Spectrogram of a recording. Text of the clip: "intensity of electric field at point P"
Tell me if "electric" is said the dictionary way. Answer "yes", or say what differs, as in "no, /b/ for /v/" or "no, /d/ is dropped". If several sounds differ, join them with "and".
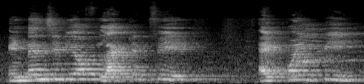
no, /ɹ/ is dropped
